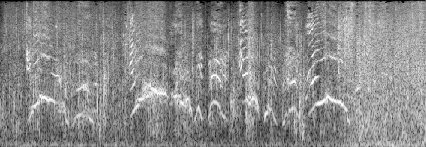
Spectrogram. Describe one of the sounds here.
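A young woman screams and sobs in anguish close by.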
